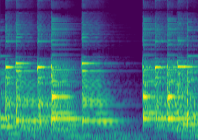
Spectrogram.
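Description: SEELE Abacus software synth playing its 'MicroTonal Perc' patch: a quick run of mallet-like, bell-like pitched notes, about six a second, made dirty and FM-like by automated waveshaping. About a second in the notes stop and the last one dies away, then a new run starts near the end.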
